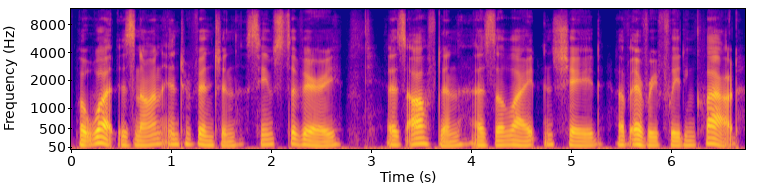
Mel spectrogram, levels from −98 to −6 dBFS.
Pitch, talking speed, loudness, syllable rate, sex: 115 Hz, 170 wpm, -20 LUFS, 4.7 syllables/s, male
